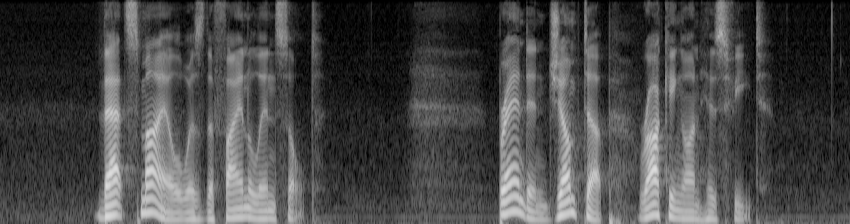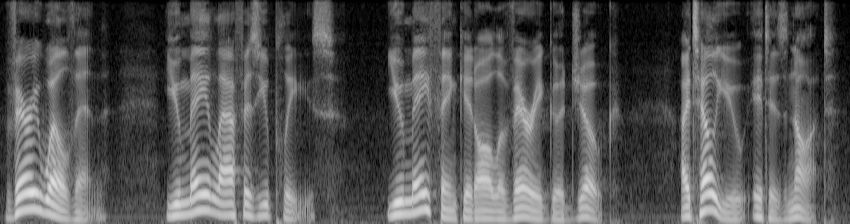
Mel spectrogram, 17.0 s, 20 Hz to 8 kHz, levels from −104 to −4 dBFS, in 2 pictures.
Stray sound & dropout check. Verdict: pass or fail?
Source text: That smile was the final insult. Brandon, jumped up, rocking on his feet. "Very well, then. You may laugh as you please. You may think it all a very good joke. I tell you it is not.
pass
